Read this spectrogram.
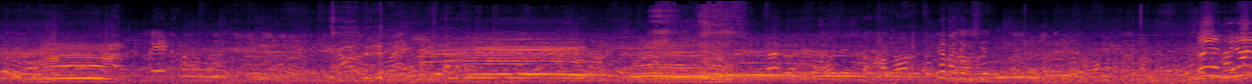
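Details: Sahiwal bull calves at a cattle market in Noakhali, Bangladesh, bought by a farmer: several drawn-out, tonal moos overlap amid constant crowd chatter and speech.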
